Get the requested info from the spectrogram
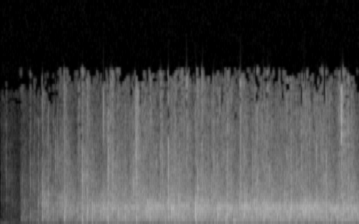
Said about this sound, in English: The musicians, if you are a musician and you have helped us worship, will you please stand up? Because we're going to clap for you as well.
